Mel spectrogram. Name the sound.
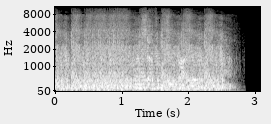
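gunshot sound effect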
